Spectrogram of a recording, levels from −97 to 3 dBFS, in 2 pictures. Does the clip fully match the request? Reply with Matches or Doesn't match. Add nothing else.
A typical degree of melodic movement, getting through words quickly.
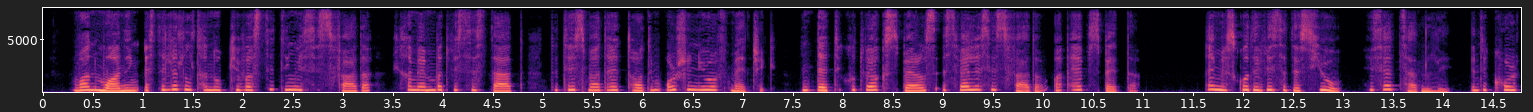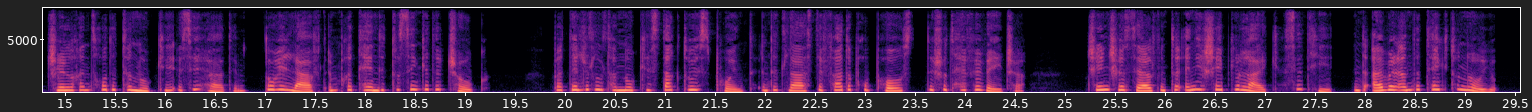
Matches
